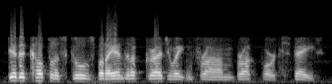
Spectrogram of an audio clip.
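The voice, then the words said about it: Irish Dublin accent. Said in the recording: “Love your accent. We understand you came over from Ireland, Dublin, Ireland”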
